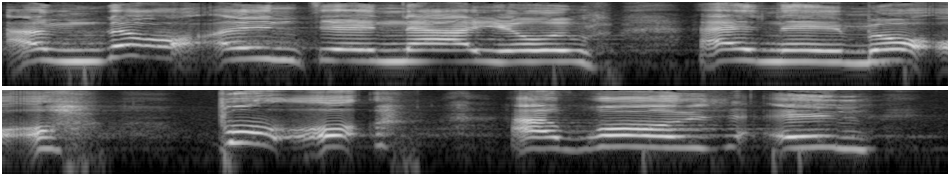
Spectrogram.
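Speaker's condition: Cerebral palsy; since childhood

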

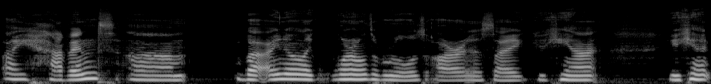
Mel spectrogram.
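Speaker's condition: Down syndrome

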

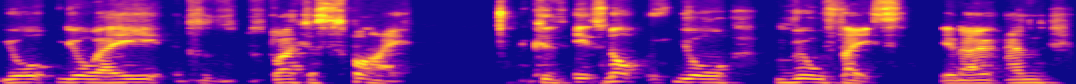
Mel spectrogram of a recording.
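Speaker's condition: Stammer; possibly linked to hearing difficulties from illness in first 3 or 4 years, affecting language; repeated sounds

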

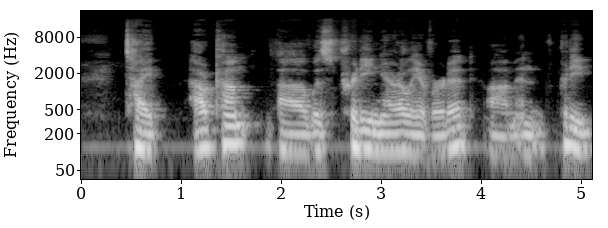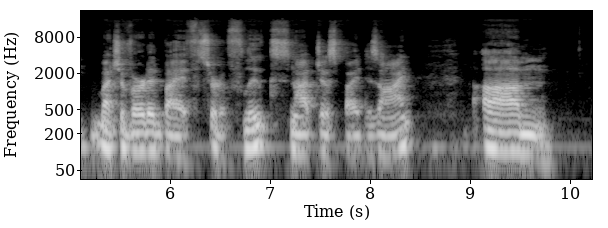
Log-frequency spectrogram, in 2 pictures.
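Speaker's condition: No condition

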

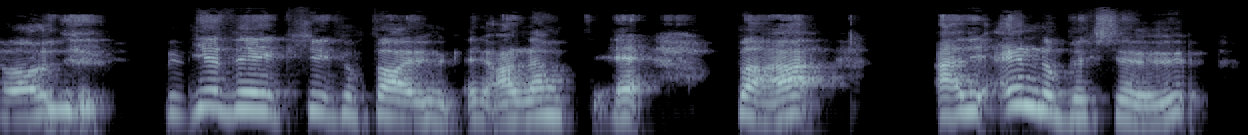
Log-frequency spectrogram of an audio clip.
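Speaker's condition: Down syndrome; from birth, major heart surgery at 5 months old; age 21

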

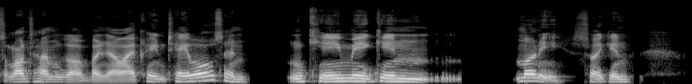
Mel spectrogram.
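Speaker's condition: Down syndrome; from birth

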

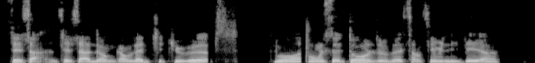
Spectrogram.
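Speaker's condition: Dystonia; present since birth

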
